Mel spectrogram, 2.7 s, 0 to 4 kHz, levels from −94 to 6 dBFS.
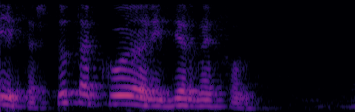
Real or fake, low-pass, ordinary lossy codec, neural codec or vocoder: real; 3.6 kHz; MP3, 32 kbps; none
